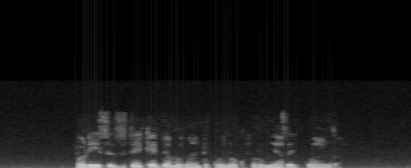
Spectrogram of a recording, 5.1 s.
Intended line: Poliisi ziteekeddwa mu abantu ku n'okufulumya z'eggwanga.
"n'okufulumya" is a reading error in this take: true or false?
false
